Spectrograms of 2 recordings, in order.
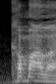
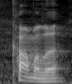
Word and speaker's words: Kamala: It is President of the United States of America, Joe Biden, with Madam Vice President Kamala Harris. Is that how you say it? Kamala, but you know, you close.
